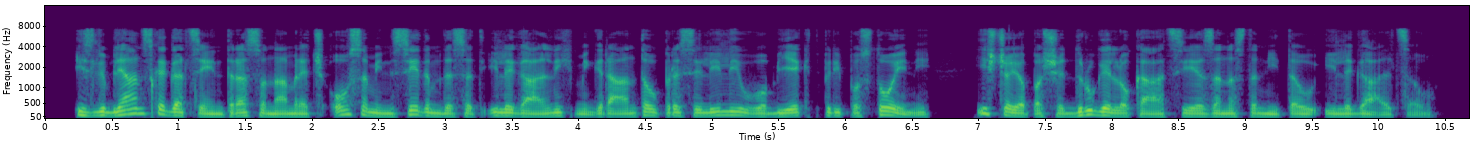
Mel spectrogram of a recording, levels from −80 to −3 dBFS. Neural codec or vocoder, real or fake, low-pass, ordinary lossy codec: none; real; 7.2 kHz; AAC, 64 kbps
